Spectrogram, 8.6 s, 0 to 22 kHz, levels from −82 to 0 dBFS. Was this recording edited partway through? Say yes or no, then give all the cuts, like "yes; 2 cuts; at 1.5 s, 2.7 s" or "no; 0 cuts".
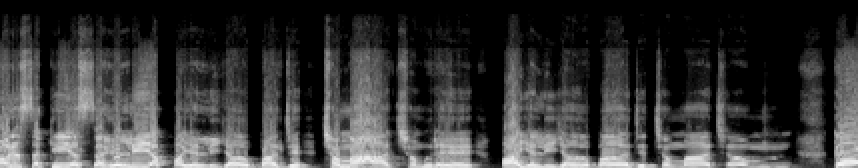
no; 0 cuts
